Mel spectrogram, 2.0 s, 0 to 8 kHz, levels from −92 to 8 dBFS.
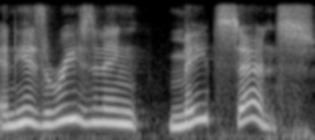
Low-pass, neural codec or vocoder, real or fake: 7.2 kHz; codec, 24 kHz, 0.9 kbps, WavTokenizer, small release; fake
